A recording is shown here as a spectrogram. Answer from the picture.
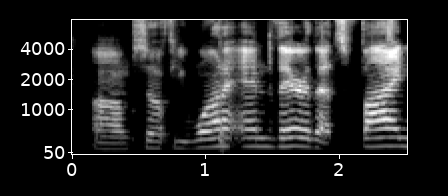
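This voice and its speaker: The sound is dry and close, without echo. A man talks with ordinary pitch variation. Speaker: communication instructor making software tutorials. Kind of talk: tutorial. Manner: hesitant, filler-heavy.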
